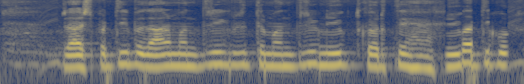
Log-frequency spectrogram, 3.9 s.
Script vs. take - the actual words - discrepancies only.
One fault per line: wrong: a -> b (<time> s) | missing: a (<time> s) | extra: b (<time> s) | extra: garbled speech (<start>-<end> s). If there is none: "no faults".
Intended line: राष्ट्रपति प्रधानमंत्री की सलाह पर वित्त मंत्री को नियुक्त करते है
missing: की सलाह पर (1.7 s)
missing: को (2.4 s)
extra: garbled speech (3.3-3.8 s)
